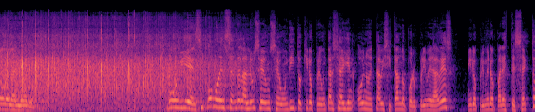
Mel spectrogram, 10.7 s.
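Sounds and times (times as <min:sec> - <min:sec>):
audience applauding: 0:00.0 - 0:05.0
some people clapping in rhythm: 0:00.0 - 0:05.0
speech: 0:03.4 - 0:10.7.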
